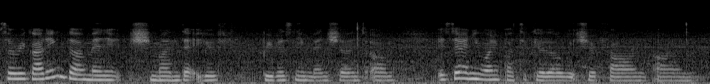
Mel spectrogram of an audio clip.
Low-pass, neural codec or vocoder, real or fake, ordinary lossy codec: 7.2 kHz; vocoder, 22.05 kHz, 80 mel bands, Vocos; fake; none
